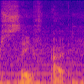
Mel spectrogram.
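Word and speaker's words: Seifer: as good as um Cipher or safer I'm gonna call him safer because that's how they pronounce it and um tales of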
